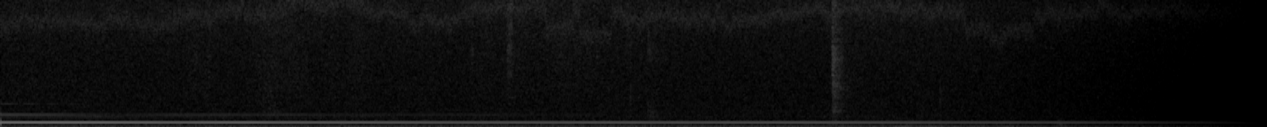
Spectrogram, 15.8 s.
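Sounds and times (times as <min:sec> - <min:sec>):
crystal singing bowls ringing: 0:00.0 - 0:10.3.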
